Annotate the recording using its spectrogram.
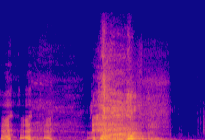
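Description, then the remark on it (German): A harsh coughing fit from a cough lingering after Covid, a rough burst lasting under a second, preceded by a few short voiced sounds. No one speaks. “Oh, ich um, habe ähm, immer noch das Husten vom Covid.”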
